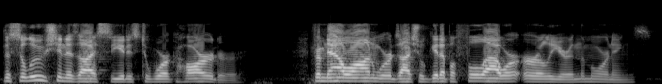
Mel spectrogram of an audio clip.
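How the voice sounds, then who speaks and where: Man playing a hardworking storybook horse, bewildered, earnest, halting, bright forceful tone, lo-fi sound. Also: mid-range voice, steady tone, clean tone, close to an everyday voice. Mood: troubled, resolute. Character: Boxer, bewildered, loyal, hardworking male farm horse. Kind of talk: storybook character reading.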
